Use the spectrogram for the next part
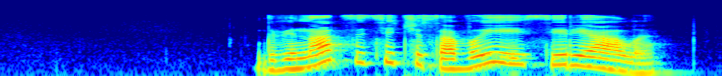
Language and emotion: Russian, positive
